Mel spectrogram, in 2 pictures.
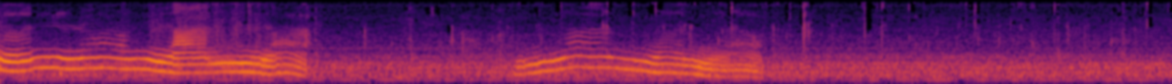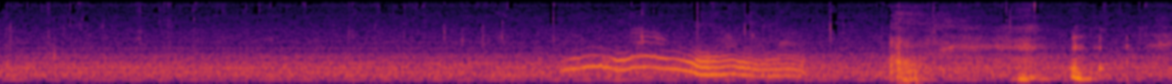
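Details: Indoor domestic cat producing a series of strange sounds while eating: three separate arching, warbling moans, each rising then falling over about a second, spaced by quiet gaps, with a few faint clicks near the end.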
